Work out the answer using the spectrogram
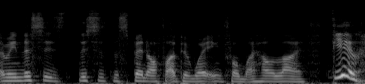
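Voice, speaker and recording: The speaker has a British accent and keeps a moderate pace. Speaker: Let's Play gamer reading a story aloud. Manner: exasperated.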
